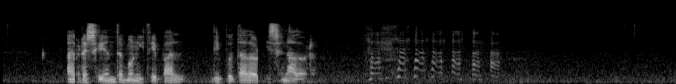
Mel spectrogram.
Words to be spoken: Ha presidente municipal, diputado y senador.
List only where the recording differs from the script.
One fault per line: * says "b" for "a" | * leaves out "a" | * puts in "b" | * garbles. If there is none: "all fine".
all fine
